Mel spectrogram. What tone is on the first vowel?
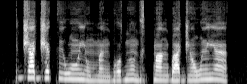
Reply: high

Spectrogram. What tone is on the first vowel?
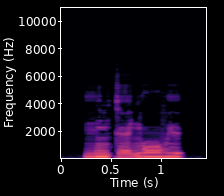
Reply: high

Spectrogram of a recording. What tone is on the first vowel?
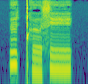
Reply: high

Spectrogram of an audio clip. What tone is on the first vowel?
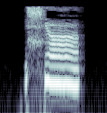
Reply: falling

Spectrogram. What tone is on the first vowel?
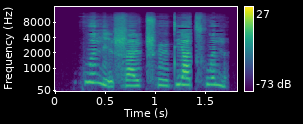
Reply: falling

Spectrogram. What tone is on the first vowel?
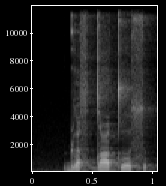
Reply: high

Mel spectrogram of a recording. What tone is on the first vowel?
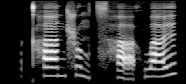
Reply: high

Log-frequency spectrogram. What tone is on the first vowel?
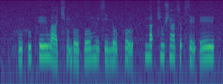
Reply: low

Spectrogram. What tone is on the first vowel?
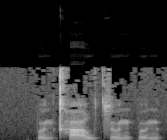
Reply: low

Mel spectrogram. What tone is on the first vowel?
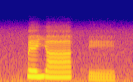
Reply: high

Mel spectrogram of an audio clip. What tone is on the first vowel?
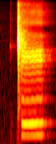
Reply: high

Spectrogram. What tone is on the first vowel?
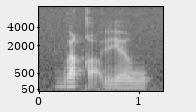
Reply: high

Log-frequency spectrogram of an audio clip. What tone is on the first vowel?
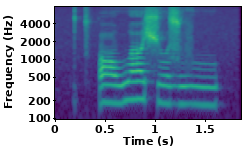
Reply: low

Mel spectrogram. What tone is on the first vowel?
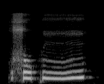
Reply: low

